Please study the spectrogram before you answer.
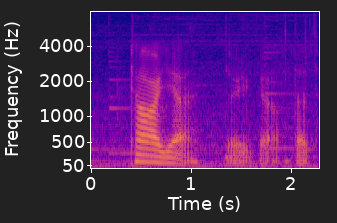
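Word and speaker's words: Tarja: Now, where's Tarya? Tarya.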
